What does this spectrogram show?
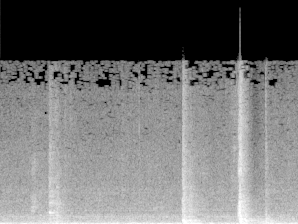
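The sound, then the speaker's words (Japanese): Dry pasta dropped into boiling water: a few short rattling bursts, two louder ones near the end, over a steady low rumble of bubbling water. “さあお湯が沸いたのでパスタを入れます”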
